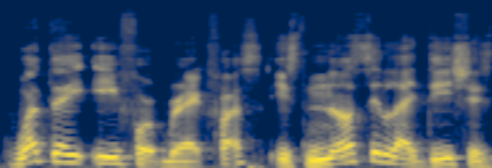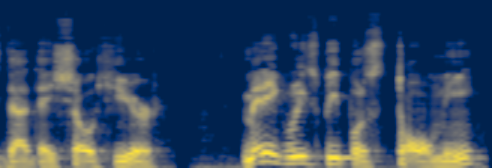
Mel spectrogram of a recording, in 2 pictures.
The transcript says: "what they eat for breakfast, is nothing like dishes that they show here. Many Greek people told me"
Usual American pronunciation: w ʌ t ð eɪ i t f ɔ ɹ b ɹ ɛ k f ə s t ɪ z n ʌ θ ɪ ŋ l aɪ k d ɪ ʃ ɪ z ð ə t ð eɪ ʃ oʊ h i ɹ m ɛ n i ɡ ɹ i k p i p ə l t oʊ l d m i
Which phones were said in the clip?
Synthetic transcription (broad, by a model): w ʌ t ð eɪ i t f ɔ ɹ b ɹ ɛ k f ə s t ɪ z n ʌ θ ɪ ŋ l aɪ k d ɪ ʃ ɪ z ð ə t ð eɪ ʃ oʊ h i ɹ m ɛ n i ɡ ɹ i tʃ p i p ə l t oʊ m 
